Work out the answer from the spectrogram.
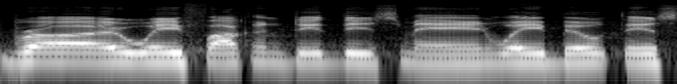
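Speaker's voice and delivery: put-on drunken shouting man's voice. Retelling a drunk club runner shouting during the show: imitating a drunk man shouting. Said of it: "shouting at the top of his voice".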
